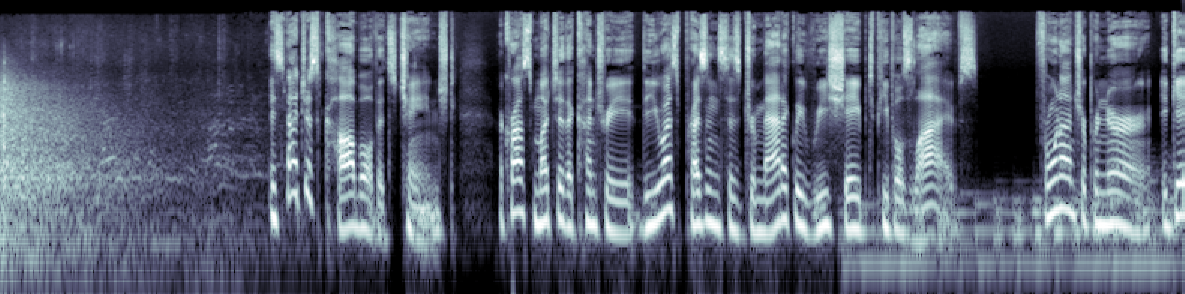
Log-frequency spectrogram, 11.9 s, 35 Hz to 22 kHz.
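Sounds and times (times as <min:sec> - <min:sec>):
heavy explosion boom with long rumbling echo: 0:00.0 - 0:02.0
speech: 0:02.7 - 0:11.8.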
